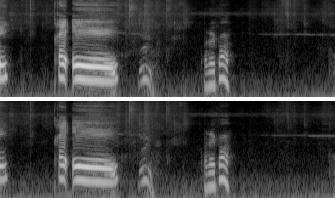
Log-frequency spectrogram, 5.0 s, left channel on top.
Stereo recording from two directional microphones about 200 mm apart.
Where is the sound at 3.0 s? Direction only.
10° right (ahead or behind).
